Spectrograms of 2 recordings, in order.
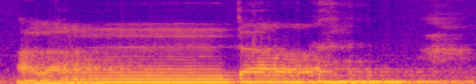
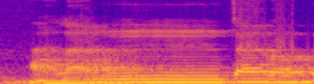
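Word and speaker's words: ألم تر: Alam taroka, alam tarok. Itu salah kalau menurut tajwid mimnya dilamain. Alam taro kan enggak boleh itu harusnya alam taro jangan lama-lama karena jarang diperhatiin.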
